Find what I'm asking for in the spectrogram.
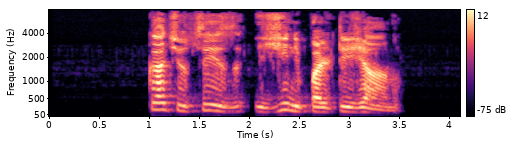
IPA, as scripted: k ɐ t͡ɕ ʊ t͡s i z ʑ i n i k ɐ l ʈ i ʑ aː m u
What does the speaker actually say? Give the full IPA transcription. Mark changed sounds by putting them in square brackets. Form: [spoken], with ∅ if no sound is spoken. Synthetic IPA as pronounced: k ɐ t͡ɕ [u] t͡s i z ʑ i n i [p] ɐ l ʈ i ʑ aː [n] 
